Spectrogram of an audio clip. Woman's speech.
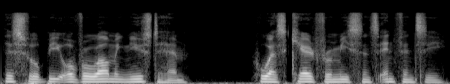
No: male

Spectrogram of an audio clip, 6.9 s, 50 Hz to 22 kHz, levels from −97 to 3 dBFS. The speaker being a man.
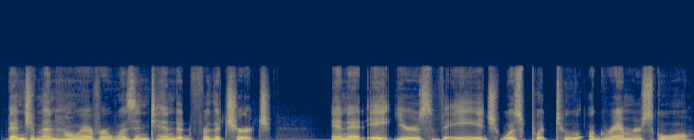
No: female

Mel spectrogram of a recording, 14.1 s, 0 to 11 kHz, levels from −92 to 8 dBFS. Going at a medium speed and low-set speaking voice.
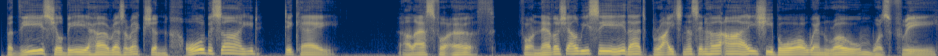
No: slow, 115 wpm; low, 125 Hz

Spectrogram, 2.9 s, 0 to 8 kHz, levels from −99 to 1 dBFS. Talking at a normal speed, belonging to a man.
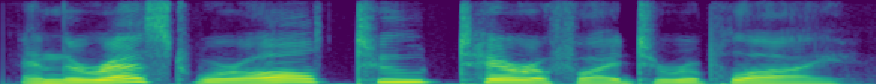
No: average, 185 wpm; female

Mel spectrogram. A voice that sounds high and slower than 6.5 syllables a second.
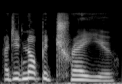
Yes: high, 220 Hz; 5.5 syllables/s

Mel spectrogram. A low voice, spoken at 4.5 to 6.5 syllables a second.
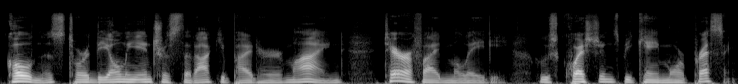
Yes: low, 100 Hz; 5.0 syllables/s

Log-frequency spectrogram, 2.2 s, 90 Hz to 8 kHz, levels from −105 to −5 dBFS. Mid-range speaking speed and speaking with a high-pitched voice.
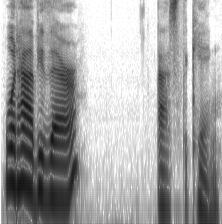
No: average, 190 wpm; medium, 160 Hz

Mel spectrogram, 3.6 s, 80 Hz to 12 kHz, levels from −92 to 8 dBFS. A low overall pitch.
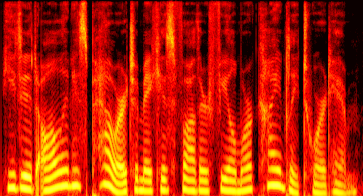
No: high, 190 Hz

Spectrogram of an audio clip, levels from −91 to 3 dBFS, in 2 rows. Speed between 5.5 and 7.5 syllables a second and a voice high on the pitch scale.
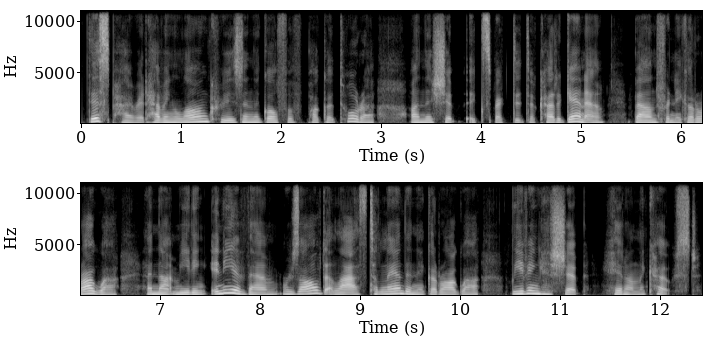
Yes: 5.8 syllables/s; high, 195 Hz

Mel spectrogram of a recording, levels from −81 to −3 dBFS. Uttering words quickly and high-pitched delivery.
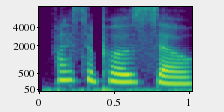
No: average, 175 wpm; high, 235 Hz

